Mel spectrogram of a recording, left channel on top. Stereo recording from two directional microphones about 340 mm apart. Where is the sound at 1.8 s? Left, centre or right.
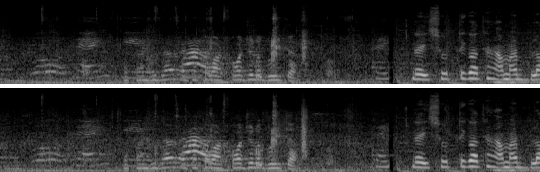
Centre.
